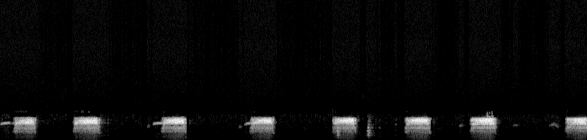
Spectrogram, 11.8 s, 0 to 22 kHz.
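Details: Young barn owls, three owlets, outside the nest box in the early hours of 2 June 2023: a steady series of eight rough hissing screeches spaced one to two seconds apart, plus a brief click.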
